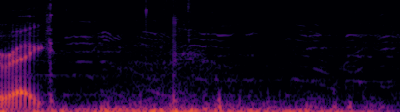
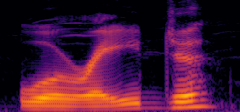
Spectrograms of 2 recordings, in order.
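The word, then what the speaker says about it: Wrage: bring up danica reg i'm positive i'm saying that last name wrong well when is it w-r-a-g-e wait wait w-r-a-g-e reg i'm gonna say reg danica swings through strike one are you sure it's not war rage no but it's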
